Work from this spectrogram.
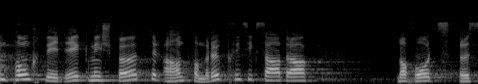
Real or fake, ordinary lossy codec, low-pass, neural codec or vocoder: real; Opus, 64 kbps; 7.2 kHz; none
